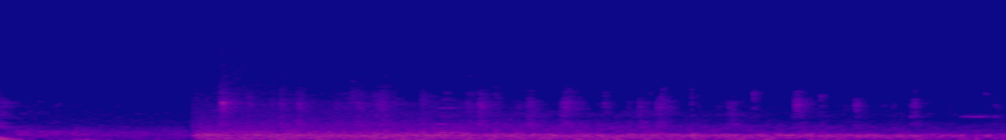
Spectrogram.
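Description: A marker squeaks and scratches on a whiteboard.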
